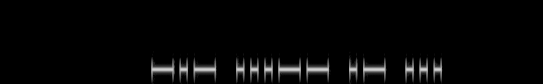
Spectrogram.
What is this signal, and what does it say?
Morse code, heard as a keyed tone, about 17 wpm, 700 Hz. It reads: K3AS
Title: USA Call Signs - 4 Characters - Repeated 2x - 17wpm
